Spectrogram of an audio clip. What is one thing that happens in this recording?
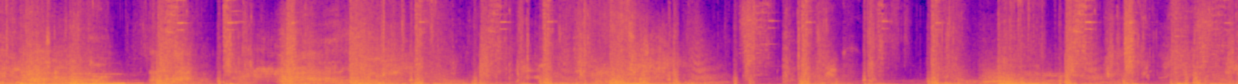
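Weapons strike in quick blows.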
